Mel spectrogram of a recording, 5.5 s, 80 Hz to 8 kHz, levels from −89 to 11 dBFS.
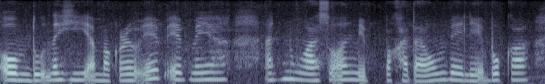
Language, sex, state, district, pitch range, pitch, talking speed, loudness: Mizo, female, Mizoram, Aizawl, 210-240 Hz, 230 Hz, 220 wpm, -21 LUFS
